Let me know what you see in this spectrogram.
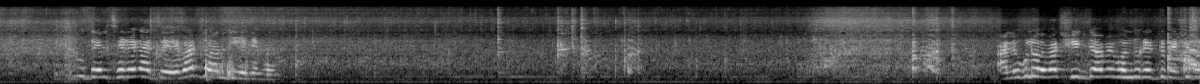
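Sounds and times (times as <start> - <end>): potatoes frying in oil sizzling: 0.0 - 12.0
metal spatula scraping pan: 5.0 - 6.5, 8.0 - 9.8, 11.6 - 12.0.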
